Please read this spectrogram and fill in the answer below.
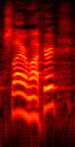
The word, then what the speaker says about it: Schleiermacher: Friedrich Schleiermacher. Is that right? Say it again. There it is, Schleiermacher, who's often called the father of liberalism.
